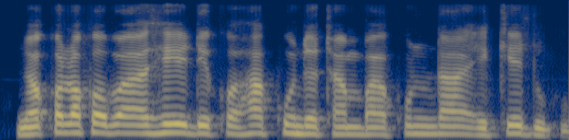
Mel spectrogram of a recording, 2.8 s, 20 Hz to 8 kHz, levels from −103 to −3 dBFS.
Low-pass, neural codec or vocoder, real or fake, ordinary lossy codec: 7.2 kHz; codec, 16 kHz, 4 kbps, X-Codec, HuBERT features, trained on LibriSpeech; fake; none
